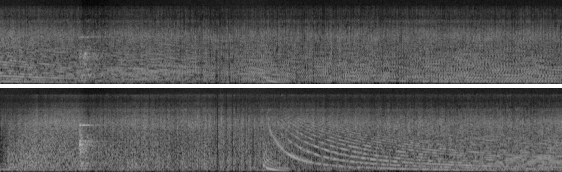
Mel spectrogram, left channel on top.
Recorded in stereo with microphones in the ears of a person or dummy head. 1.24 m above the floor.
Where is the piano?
50° right (ahead or behind), 3 m.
